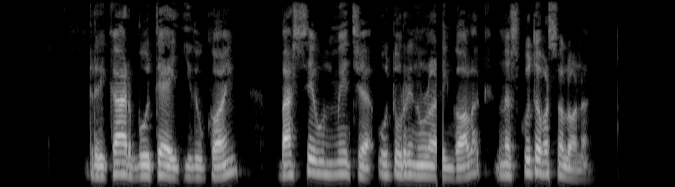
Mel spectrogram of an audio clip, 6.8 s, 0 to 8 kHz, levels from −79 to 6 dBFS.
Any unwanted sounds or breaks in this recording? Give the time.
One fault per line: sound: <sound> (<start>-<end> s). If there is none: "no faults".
sound: dropout (4.4-4.4 s)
